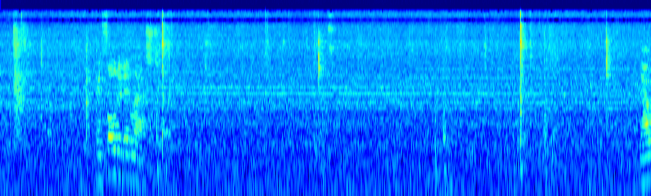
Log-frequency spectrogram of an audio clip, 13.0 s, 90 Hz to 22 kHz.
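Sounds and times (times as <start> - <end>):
steady kitchen hum: 0.0 - 13.0.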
